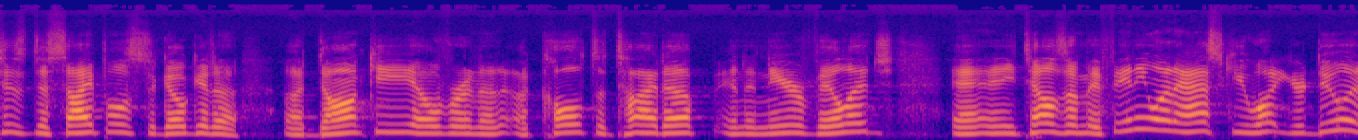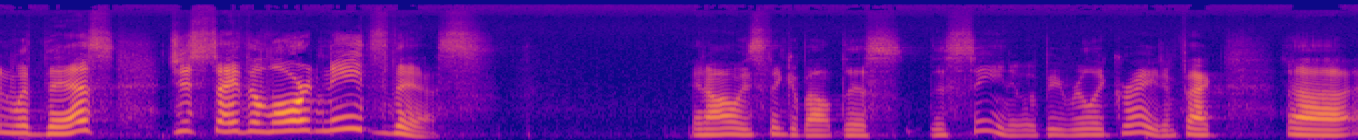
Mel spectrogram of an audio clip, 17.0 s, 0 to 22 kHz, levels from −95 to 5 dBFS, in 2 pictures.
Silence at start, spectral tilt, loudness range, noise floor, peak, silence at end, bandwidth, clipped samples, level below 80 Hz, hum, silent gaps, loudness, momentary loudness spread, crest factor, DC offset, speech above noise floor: 0 s; -4 dB/octave; 10 LU; -63 dBFS; -6 dBFS; 0 s; 19 kHz; under 0.1%; -80 dBFS; none; none; -26 LUFS; 18 LU; 22 dB; under 0.1%; 36 dB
